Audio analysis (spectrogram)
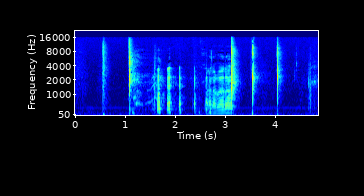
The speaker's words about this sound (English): Action. I like using my clapping noise now.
